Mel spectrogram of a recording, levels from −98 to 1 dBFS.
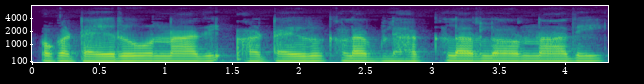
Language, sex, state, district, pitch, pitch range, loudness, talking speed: Telugu, male, Telangana, Mahabubabad, 130 Hz, 120-130 Hz, -17 LUFS, 125 wpm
